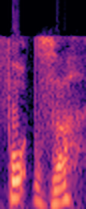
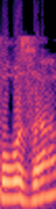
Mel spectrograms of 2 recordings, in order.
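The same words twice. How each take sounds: First: The word has a 't' sound before the 'z'. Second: The word has no 't' sound before the 'z'.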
